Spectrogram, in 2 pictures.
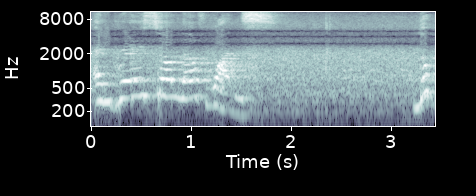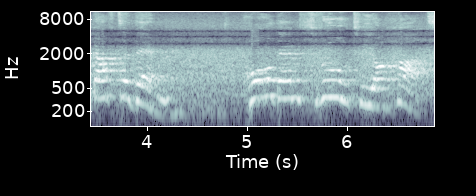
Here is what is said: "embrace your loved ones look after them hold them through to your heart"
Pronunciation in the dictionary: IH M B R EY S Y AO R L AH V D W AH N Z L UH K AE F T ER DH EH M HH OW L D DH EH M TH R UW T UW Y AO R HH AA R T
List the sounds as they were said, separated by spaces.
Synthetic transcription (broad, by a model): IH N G R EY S Y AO L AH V W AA N S L UH K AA F T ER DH EH M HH OW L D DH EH M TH R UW T UW Y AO HH AA T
